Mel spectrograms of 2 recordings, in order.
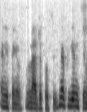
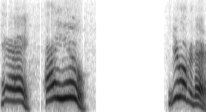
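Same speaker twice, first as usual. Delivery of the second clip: very high, loud little gnome yelling voice; 6 dB louder than usual. A game master voices a gnome calling from the bar to the players; little gnome voice. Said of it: "This little gnome does not like you".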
